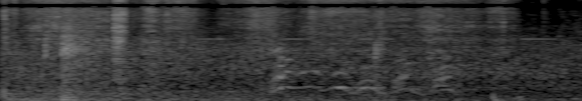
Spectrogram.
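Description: Shovel blade scraping and knocking into sand, twice near the start. About halfway through comes a high, whimpering voice in several short rising-and-falling notes.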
